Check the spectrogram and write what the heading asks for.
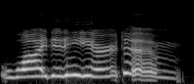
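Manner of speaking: high, tearful wail of grief, sighing first; crying out. Real, not acted. Streamer, grieving a game character who was hurt, tearful wail. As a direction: cry it out, heartbroken.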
